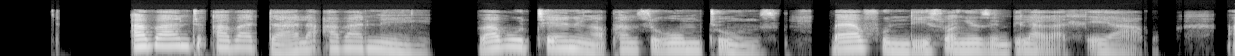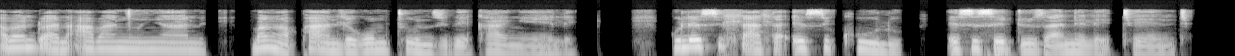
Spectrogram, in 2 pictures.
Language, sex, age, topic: North Ndebele, male, 36-49, health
